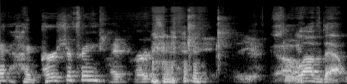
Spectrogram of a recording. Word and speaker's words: hypertrophy: Hypertrophy.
